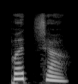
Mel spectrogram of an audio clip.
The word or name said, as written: ಪಚ್ಚ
